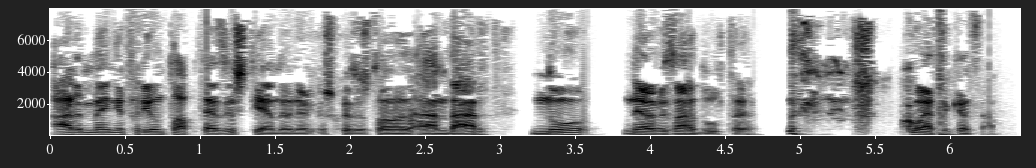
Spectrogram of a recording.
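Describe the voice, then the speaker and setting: A man's voice: deep voice, quick pace, muffled recording. A man with a European Portuguese accent co-hosting a casual podcast, making dry, brief remarks. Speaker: podcast co-host. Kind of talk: casual chat.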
